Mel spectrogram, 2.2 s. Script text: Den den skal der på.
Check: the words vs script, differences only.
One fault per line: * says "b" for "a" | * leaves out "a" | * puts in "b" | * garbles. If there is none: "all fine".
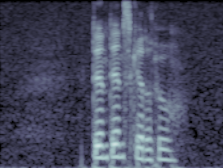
all fine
